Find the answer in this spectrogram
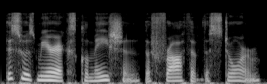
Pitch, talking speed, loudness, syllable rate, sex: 180 Hz, 180 wpm, -19 LUFS, 5.2 syllables/s, female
